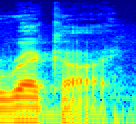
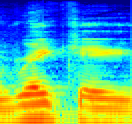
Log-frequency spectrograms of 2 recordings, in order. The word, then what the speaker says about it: Reiki: you start practicing on let's say Ricky or rekai I call it rekkai but Reiki is the pronounced way but essentially I practice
